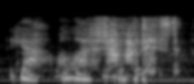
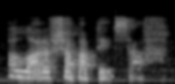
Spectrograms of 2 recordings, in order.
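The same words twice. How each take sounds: First: Giggly whisper. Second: Said in the usual way. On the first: Pretend. Repeats phrase, then whispers it.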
